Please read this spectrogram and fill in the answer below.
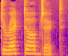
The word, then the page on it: direct object: American English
